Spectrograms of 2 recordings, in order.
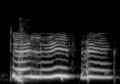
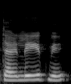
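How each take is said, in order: First: High, loud, drawn-out mock wail; mock desperate plea. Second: Said in the usual way. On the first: Imitating abandonment issues, hammed-up wailing plea. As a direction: beg like an abandoned drama queen, hammed-up. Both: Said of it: "the abandonment issues are so strong".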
